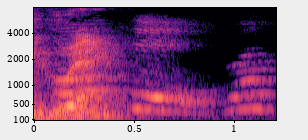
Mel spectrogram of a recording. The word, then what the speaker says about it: Graham: Trump dizendo a pronúncia, não é nem Billy Graham, mas a gente costuma chamar Billy Graham, né? Mas é Billy Graham.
